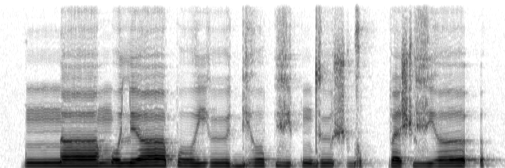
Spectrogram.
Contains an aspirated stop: no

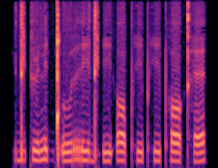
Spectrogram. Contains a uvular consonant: no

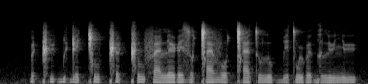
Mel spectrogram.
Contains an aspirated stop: no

